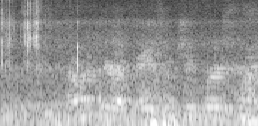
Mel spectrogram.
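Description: Faint voices in the background with close handling noise from the phone: rubbing and a couple of sharp clicks as a hand covers and moves it.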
